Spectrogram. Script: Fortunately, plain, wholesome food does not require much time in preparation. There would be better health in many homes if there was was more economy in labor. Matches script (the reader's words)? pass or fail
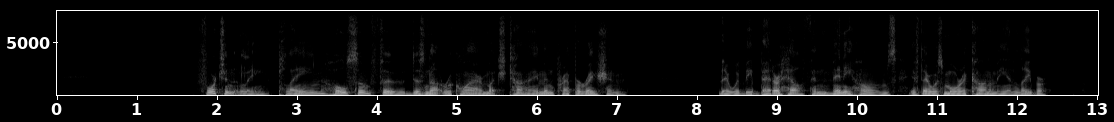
fail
